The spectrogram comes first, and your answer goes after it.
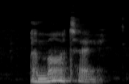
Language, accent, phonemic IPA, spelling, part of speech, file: English, Southern England, /əˈmɑːteɪ/, amate, noun, LL-Q1860 (eng)-amate.wav
- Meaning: 1. Paper produced from the bark of adult Ficus trees 2. An art form based on Mexican bark painting from the Otomi culture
